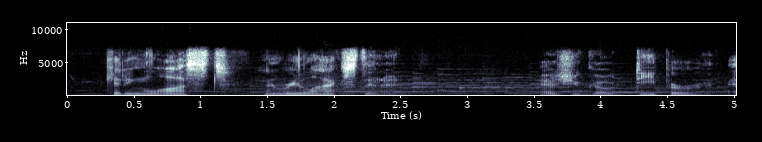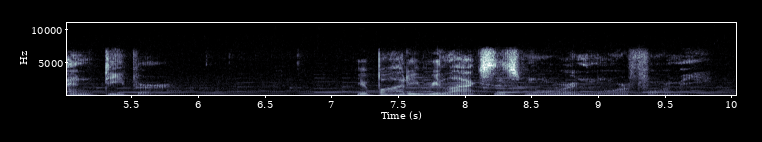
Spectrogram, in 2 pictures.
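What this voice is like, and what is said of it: Deep, calm voice. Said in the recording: “my deep voice”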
